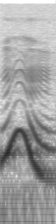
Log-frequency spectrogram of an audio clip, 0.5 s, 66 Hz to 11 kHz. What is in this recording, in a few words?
hmm; Tetris Collection for Windows 98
